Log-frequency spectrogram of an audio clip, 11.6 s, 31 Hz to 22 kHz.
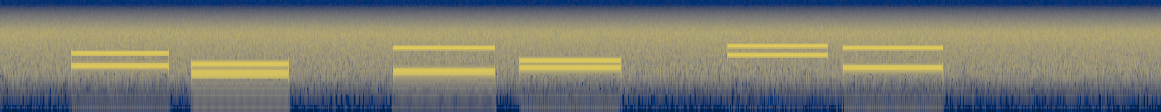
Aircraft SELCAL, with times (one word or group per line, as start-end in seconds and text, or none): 0.7-2.9 EM-AF
3.9-6.2 BR-DH
7.3-9.4 LS-DR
